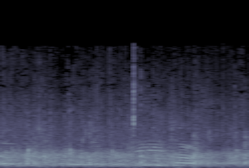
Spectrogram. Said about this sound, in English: Come on, Word of Life. Somebody clap your hands and praise him. Right now, just praise him.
